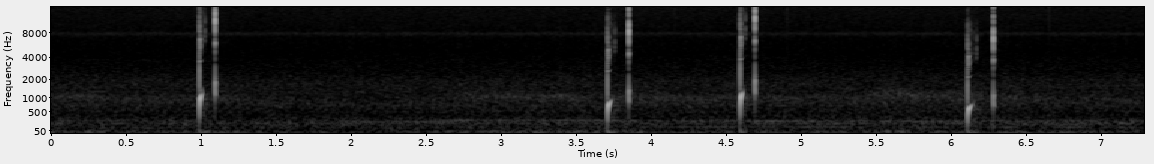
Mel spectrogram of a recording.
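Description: Short game beeps sound a few times.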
